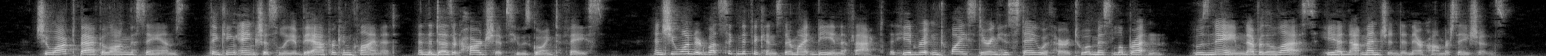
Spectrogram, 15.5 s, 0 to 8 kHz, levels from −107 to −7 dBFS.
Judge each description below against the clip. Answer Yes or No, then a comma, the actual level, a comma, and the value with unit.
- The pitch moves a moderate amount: Yes, average, 4.0 semitones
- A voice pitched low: No, high, 240 Hz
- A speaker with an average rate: No, fast, 225 wpm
